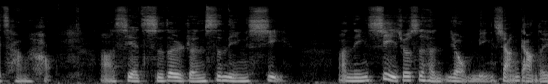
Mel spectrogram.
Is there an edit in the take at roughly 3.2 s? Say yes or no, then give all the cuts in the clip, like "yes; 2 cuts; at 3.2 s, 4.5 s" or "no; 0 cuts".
no; 0 cuts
